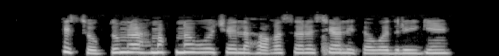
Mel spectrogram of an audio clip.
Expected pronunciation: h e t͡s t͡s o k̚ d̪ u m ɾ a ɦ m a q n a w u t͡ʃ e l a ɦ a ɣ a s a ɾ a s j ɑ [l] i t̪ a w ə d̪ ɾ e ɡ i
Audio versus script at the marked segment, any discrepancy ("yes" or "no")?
no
